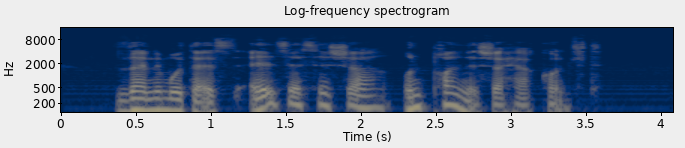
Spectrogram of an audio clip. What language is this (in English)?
German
